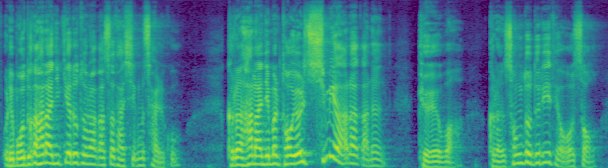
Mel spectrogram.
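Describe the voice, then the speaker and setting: A man, a pastor, preaching a sermon in church, earnest, rising to loud appeals and dropping to near whispers. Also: on the high side, expressive, fairly quick, creaky. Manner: earnest preaching, swells loud then drops to a hush. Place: church sanctuary.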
